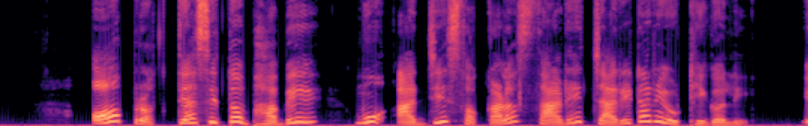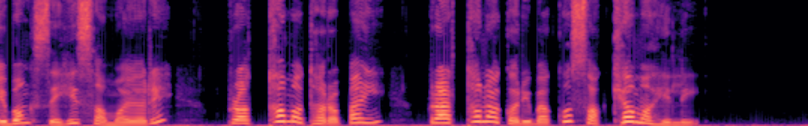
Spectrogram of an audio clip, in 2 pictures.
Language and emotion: Odia, surprised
